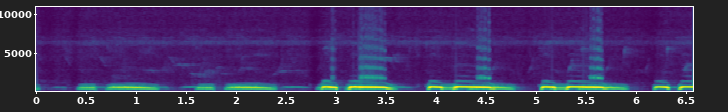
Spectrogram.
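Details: Lure recording of a spotted dove: soft, husky coos open the sequence, then louder clear paired coos, a brief note and a longer falling one, repeated several times.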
